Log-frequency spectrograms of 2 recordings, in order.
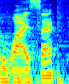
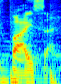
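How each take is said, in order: First: The name begins with a W sound. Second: The name begins with a V sound. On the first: The speaker calls it wrong. "So it's not Wysac" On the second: The speaker calls it right. "In German, the W is a V"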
